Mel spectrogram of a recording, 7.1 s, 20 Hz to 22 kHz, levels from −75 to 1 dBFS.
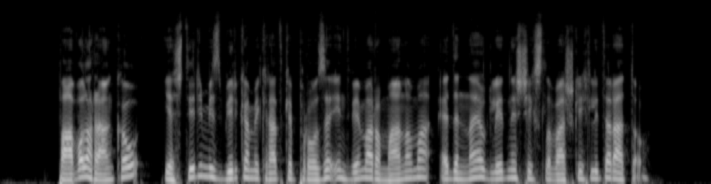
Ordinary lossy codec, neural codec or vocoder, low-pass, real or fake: none; none; 19.8 kHz; real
